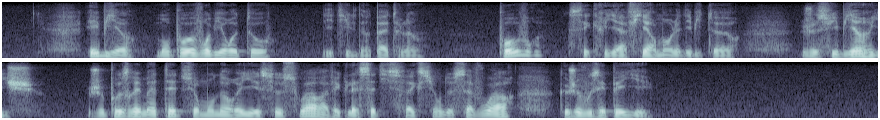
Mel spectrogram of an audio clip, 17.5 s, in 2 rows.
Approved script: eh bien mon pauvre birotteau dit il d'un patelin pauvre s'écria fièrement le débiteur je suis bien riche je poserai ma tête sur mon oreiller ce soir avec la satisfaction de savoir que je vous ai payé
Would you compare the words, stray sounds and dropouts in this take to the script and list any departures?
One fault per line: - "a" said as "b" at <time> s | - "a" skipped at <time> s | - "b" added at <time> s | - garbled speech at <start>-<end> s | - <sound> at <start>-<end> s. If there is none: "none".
none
